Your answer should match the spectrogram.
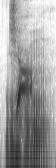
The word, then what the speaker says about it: cam: For example, the letter C is pronounced J in Turkish. It's the J sound as in jump. For example, the word cam, which stands for glass in Turkish.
